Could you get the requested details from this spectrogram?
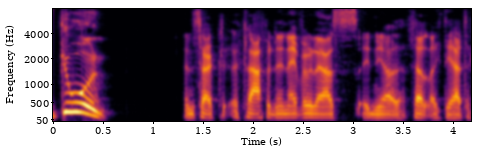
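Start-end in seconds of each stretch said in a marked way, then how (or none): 0.0-0.5 high, loud mocking "Go on"; loud jeering call; crowd call. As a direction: shout it like a crowd. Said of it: "twenty or thirty people going".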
